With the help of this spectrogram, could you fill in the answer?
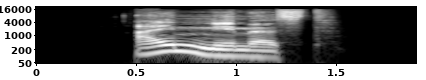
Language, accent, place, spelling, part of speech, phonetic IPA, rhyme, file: German, Germany, Berlin, einnehmest, verb, [ˈaɪ̯nˌneːməst], -aɪ̯nneːməst, De-einnehmest.ogg
- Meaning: second-person singular dependent subjunctive I of einnehmen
